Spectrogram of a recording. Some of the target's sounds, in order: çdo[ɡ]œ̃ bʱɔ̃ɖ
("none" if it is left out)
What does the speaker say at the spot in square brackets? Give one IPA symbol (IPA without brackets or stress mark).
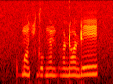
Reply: ɡ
